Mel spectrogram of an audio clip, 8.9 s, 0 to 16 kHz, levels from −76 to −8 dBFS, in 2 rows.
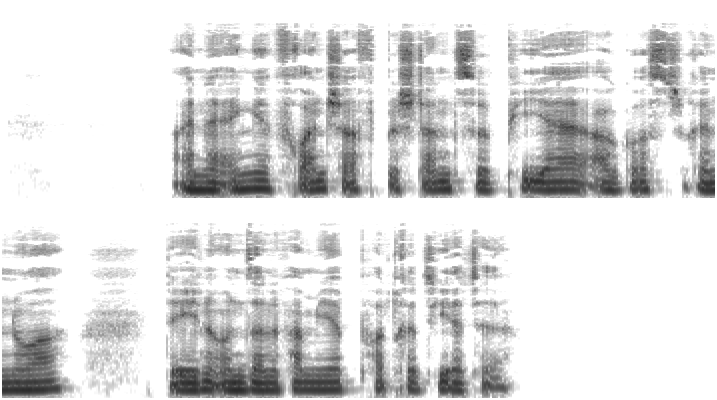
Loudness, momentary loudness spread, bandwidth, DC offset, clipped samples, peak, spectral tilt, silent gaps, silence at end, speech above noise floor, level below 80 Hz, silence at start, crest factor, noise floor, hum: -25 LUFS; 7 LU; 11.5 kHz; under 0.1%; under 0.1%; -8 dBFS; -4.5 dB/octave; none; 1.3 s; 57 dB; -48 dBFS; 1.05 s; 18 dB; -81 dBFS; none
